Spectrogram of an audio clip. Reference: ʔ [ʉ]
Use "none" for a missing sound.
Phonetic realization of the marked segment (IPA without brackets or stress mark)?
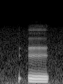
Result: ʉ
